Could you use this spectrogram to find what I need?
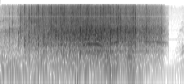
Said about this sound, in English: Wow. Well, you know, it's interesting that Harvard's clapping, and I think that's a lot of the students.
